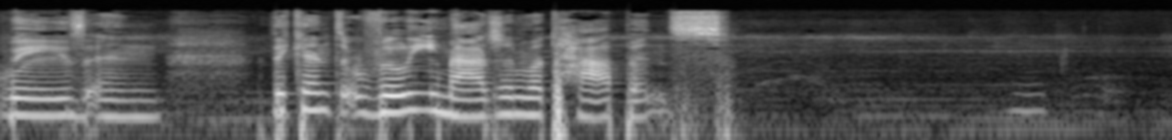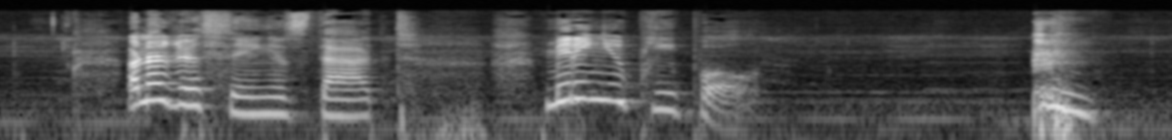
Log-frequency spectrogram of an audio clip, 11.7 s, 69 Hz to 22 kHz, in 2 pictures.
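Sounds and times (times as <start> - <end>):
speech: 0.0 - 3.8, 6.5 - 9.7, 11.0 - 11.4
throat clearing from a person with an itchy throat: 11.0 - 11.5.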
